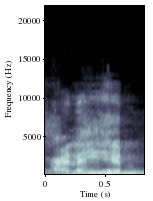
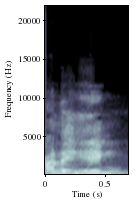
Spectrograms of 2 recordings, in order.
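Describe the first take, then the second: First: It ends with a standard Arabic m sound. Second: It ends with a Bugis-accented ng sound.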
